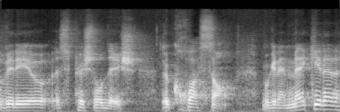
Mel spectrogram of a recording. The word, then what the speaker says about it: croissant: freshly baked butter croissant it's pronounced croissant and if you can't silent tea i will silence you today is a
